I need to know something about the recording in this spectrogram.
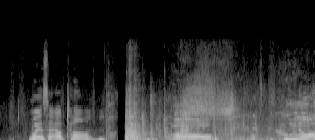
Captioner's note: door clatters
